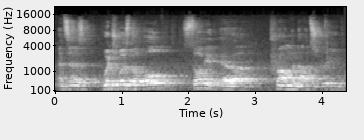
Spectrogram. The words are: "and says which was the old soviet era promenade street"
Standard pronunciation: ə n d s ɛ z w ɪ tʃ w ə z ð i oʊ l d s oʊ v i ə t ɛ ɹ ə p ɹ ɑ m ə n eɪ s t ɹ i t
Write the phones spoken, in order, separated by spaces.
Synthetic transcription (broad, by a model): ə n s ɛ z w ɪ tʃ w ə z ð i oʊ l d s oʊ v i ə t ɛ ɹ ə p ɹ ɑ m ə n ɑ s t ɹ i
